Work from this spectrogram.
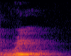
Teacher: The first feature of modern RP is the L vocalization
